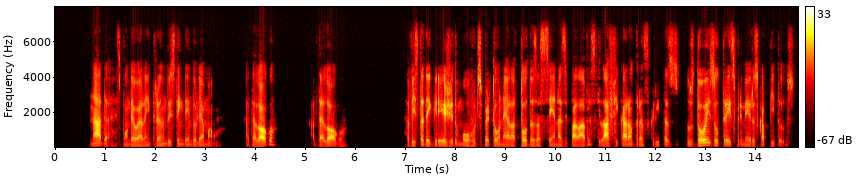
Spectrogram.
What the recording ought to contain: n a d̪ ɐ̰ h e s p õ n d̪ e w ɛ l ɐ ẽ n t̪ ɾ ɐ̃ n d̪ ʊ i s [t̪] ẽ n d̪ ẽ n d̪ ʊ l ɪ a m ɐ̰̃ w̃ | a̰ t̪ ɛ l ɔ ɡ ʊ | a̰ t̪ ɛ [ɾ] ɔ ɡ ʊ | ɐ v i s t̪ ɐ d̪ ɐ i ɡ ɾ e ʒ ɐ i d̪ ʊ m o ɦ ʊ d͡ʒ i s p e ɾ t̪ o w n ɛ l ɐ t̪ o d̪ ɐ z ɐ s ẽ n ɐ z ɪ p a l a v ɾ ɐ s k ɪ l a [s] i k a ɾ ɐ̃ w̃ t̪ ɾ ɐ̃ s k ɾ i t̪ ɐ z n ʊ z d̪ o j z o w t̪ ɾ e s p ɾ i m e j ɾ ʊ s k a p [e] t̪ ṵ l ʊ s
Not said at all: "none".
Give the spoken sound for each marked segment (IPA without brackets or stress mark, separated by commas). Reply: t̪, l, f, i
